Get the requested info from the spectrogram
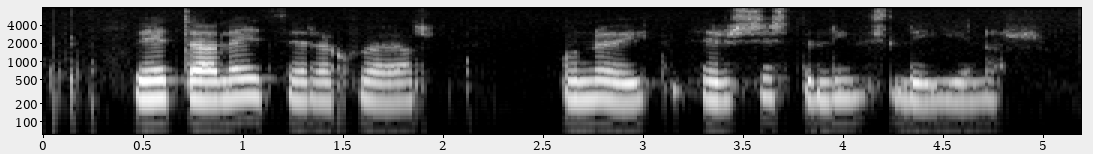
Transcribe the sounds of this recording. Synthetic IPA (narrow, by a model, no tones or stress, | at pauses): vɛːt̪aːleːjt̪θejrːakʰvɛðal | ɔɣnœɥt̪nɛɾʏ̥sɪst̪ʏliːfslejɪnaɾ̥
